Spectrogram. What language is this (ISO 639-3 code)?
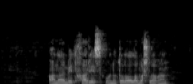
bak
